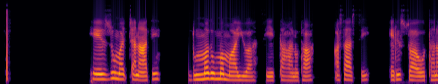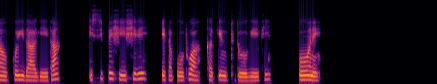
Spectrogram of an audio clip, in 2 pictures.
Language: Wolaytta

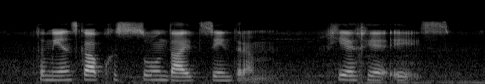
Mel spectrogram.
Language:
Afrikaans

